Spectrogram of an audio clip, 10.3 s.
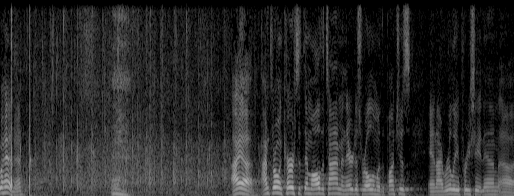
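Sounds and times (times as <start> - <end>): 
speech: 0.0 - 0.6, 2.2 - 2.7, 4.6 - 10.2
audience applause: 0.2 - 5.6.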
